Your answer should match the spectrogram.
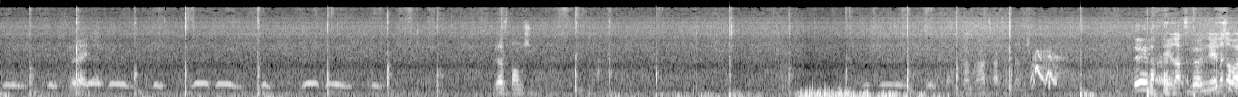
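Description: A volleyball being hand-passed back and forth, heard as a scattering of sharp slaps, while a bird calls with a repeated short low hooting note through the first few seconds and again in the middle. Voices come in near the end.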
